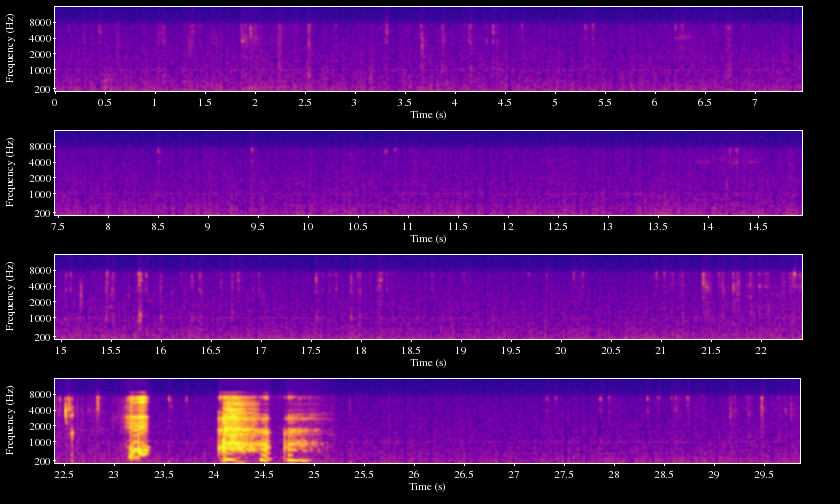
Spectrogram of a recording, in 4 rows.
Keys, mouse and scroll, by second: 0.5 Tab, 0.8 scroll up 4, 1.1-2.1 middle drag, 2.1 ctrl+s, 2.5-3.5 middle drag, 3.5 Tab, 3.9 scroll up 2, 4.2-5.3 middle drag, 5.3-14.5 drag, 16.9-17.3 scroll down 3, 24.0 click, 24.4-28.0 drag.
